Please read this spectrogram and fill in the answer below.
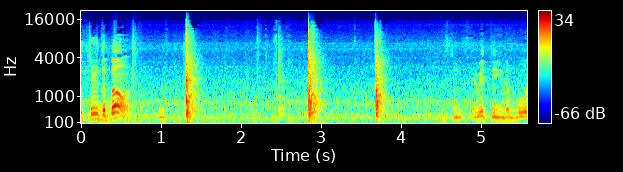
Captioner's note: sound of chopping the chicken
